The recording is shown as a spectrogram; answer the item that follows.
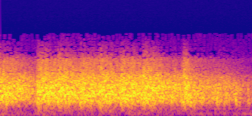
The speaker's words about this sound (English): The gunman's victim staggered a couple of steps and dropped behind the shed, while the Lone Ranger and Tonto, dashing downhill, maintained gunfire at the distant rock pile.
